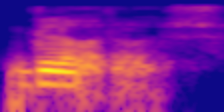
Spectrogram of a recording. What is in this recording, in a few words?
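"ghlh3ros", Proto-Indo-European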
